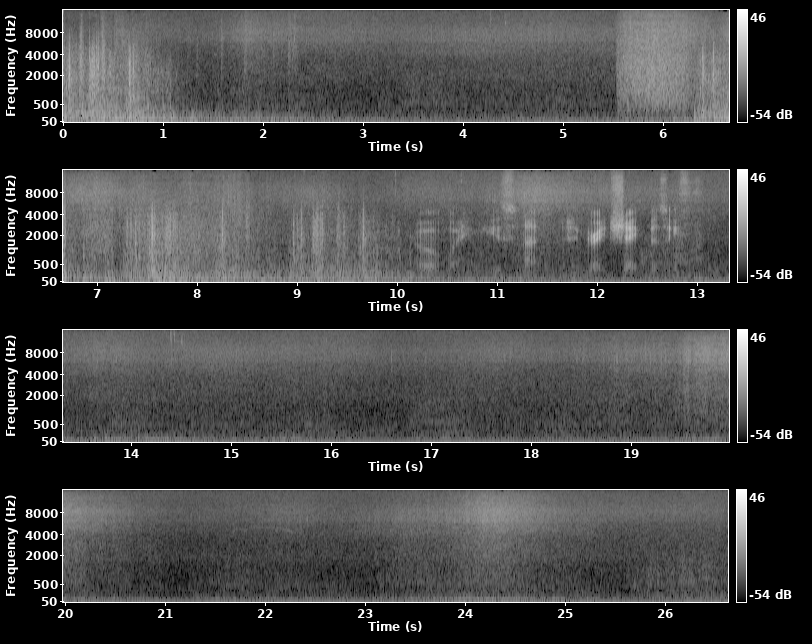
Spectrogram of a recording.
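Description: Sea waves wash and lap steadily.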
